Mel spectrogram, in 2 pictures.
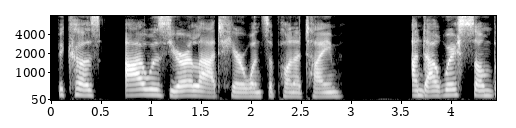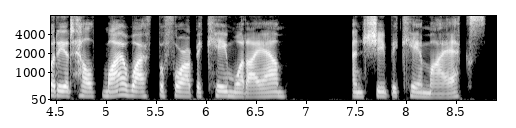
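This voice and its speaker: Gruff older man with a Belfast accent, as a female narrator puts him on, big, slangy, reassuring, low, dry close sound. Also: steady tone, normal speed, dry recording, close to an everyday voice. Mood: rueful. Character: big older bearded male gangster, gruff but kind.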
